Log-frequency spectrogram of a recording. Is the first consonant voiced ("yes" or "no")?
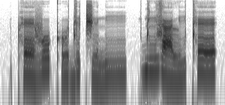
no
